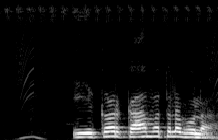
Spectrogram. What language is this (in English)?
Bhojpuri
